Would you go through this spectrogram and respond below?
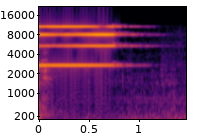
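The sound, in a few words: motorcycle blind side detector beeping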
